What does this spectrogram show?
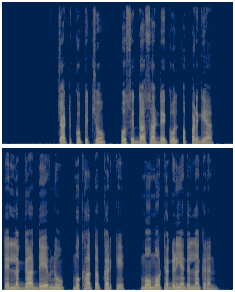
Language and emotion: Punjabi, neutral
